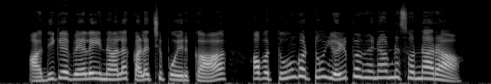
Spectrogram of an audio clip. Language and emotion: Tamil, surprised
